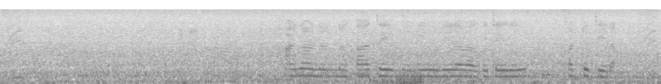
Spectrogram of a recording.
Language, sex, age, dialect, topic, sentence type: Kannada, female, 18-24, Coastal/Dakshin, banking, question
